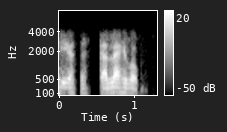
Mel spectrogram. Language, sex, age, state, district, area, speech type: Assamese, male, 18-30, Assam, Charaideo, rural, conversation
